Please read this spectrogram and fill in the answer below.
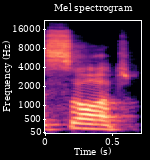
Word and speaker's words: sword: sword work yeah the sword work see I said it wrong as a German I used the W SW I have to say sword work it's a sword right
